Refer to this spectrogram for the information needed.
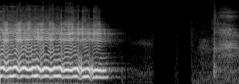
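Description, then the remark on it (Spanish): A person imitates the goat 'cabra cabratis' from a Spanish-language children's story with one long, quavering bleat, loud, followed by a short pause and a faint breathy sound. “Estaba la cabra cabratis subida a la peña peñatis. Me, me.”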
